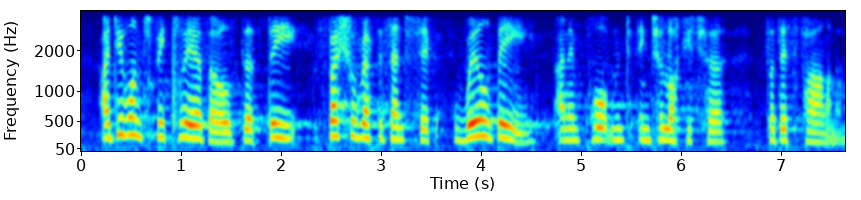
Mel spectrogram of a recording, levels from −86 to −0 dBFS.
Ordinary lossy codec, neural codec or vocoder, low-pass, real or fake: none; codec, 16 kHz, 2 kbps, FunCodec, trained on Chinese and English, 25 frames a second; 3.6 kHz; fake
